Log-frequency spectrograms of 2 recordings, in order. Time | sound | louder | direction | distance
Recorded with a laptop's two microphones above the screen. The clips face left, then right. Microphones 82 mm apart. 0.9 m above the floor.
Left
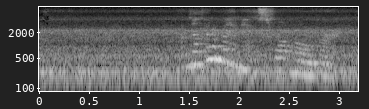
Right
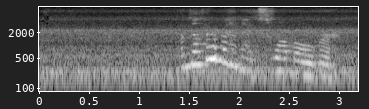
1.4 | a woman speaking | right 7 dB | 35° right (ahead or behind) | 3.5 m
